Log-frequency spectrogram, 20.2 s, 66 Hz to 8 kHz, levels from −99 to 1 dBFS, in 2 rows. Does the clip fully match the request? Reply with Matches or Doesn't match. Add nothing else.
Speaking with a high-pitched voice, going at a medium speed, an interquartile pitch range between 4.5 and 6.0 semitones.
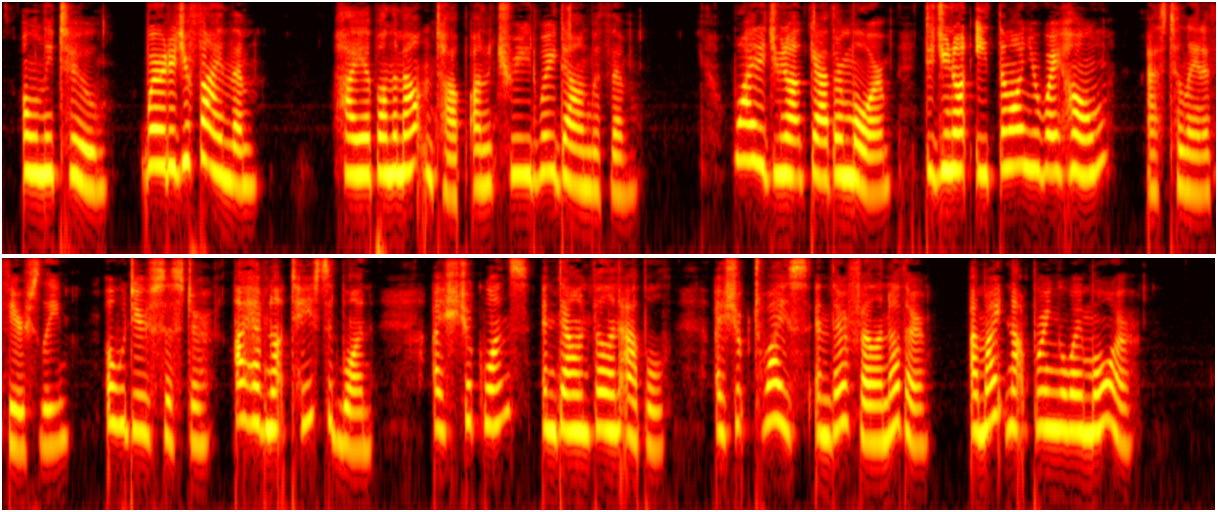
Doesn't match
